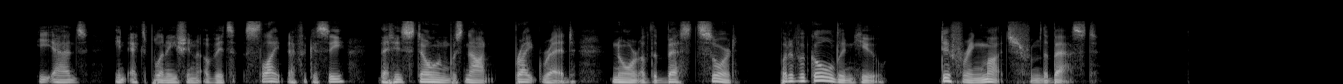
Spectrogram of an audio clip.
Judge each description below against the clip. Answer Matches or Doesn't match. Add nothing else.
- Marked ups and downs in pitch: Doesn't match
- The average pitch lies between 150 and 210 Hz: Doesn't match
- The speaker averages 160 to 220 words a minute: Doesn't match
